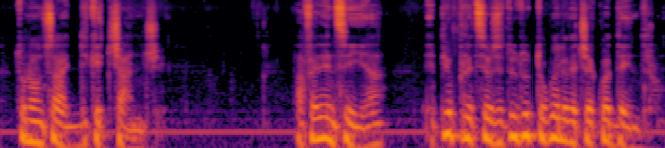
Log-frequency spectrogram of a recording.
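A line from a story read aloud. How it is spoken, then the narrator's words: Grumbled. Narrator (Italian): bofonchiò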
